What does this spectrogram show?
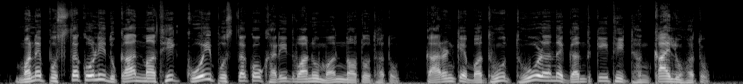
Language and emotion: Gujarati, disgusted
